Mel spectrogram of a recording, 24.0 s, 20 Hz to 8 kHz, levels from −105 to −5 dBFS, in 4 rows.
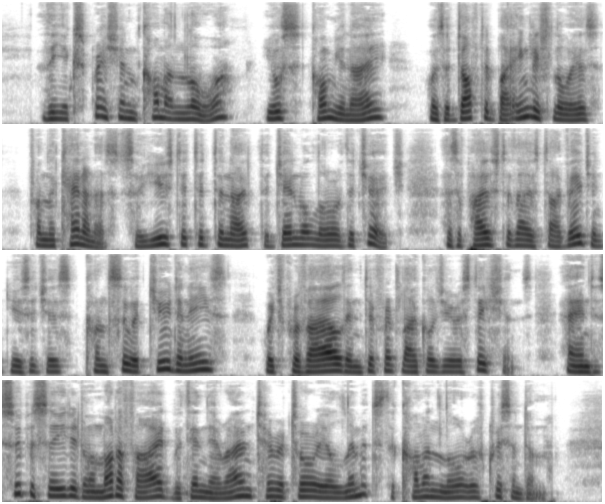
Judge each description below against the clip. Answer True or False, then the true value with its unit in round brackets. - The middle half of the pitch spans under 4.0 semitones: True (3.4 semitones)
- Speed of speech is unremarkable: False (130 wpm)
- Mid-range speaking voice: True (150 Hz)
